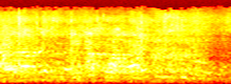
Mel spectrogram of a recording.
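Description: Indistinct chatter: several voices talking at once, none of them clear.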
